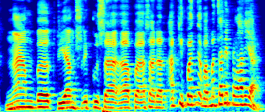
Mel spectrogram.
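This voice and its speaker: A man's voice: a little high, normal speed. A man co-hosting a show on marriage with his wife. He explains step by step, opens many lines with "nah," and laughs easily as he teases her. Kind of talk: instructive talk on marriage.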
